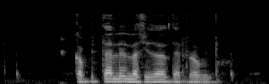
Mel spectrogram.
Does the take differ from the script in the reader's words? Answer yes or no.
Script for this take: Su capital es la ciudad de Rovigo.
no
